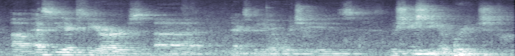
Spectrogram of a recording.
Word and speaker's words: Mushishi: So next we're going to show SCXCR's next video, which is Mushishi Abridged. It's actually pronounced a little differently. It's Mushishi Abridged.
